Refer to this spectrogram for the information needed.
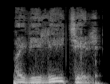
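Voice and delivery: ordinary delivery, nothing marked

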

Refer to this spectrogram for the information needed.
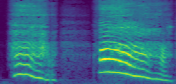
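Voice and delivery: loud high mocking laugh; burst of laughter. A narrator's reading. Spinster laughing at the tutor's pompous praise, loud mocking laugh. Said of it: "era scoppiata in una risata che non finiva più".

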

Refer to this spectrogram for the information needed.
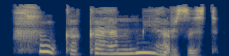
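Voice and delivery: high, drawn-out voice of disgust; disgusted girl. A narrator's reading. Sneering girl remarks on a pet snake, disgusted. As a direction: play a revolted girl, slow and high. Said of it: "послышалось со стороны скривившейся девицы".

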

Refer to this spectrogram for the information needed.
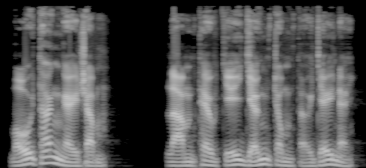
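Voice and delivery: cold otherworldly official. A narrator's reading. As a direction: speak like a distant underworld messenger. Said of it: "Người đánh ngựa đáp".

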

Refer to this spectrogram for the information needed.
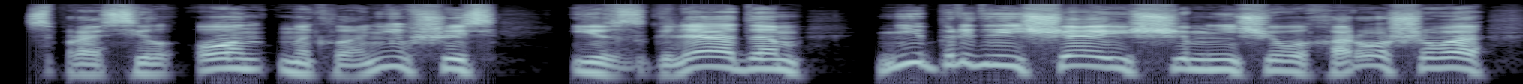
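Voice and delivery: plain reading voice

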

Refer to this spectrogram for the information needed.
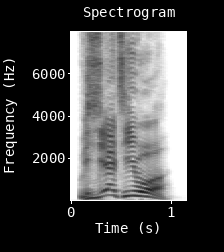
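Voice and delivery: high-pitched, imperious order; commanding roar. A narrator's reading. Officer orders soldiers to seize Jorian, imperious roar. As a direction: bark the order with authority. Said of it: "проревел властный голос".

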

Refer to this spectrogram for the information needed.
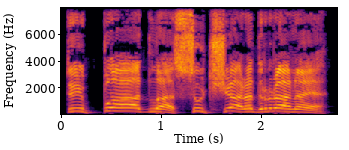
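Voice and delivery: high, loud, drawn-out cursing; furious slow-stretched bellow; outraged yell. A narrator's reading. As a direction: hurl the insult at the top of your voice. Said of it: "заорал Кобин".

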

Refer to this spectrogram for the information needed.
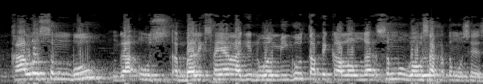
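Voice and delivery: loud emphatic doctor telling patient the deal; firm order. Retold or imitated. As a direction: lay down the terms loudly. Doctor firmly instructs patient.

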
